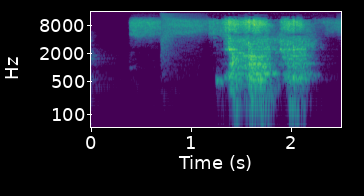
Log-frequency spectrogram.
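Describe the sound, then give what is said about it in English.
Garlic is added to smoking-hot oil in a hot pan with a loud, crackling sizzle that surges in two strong bursts after a steady background hiss, with no one talking. “I'm getting a little oil from the frying side, and I can see that it's smoking already. I'm gonna add my garlic.”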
